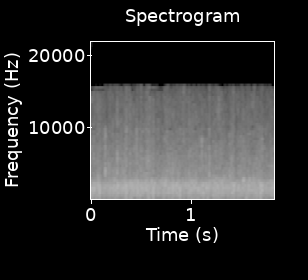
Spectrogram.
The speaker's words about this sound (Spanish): Y bajo esto le podemos dar un fuerte aplauso a nuestros auspiciadores que nos acompañan semana a semana. Aplausos, por favor, virtuales.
